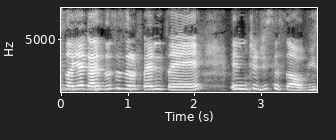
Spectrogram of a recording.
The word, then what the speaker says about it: Refentse: okay hey guys um my name is reference other people pronounce it as references yes um yeah either way potato potato same thing yeah um yeah i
